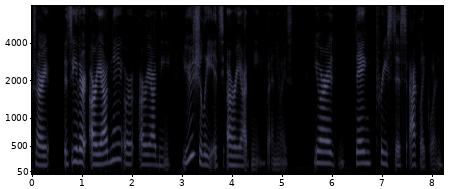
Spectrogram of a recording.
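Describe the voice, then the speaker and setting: A woman's voice: on the low side, very animated, measured pace, vocal fry, no echo. A woman game streamer giving casual, slangy playthrough commentary with playful exclamations. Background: game music.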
